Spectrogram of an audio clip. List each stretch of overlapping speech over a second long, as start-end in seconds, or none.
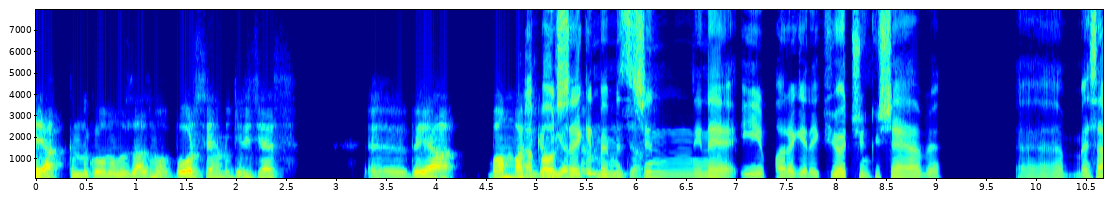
4.9-6.2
